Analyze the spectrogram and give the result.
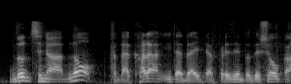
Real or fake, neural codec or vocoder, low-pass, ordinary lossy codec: fake; codec, 16 kHz, 0.8 kbps, ZipCodec; none; none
